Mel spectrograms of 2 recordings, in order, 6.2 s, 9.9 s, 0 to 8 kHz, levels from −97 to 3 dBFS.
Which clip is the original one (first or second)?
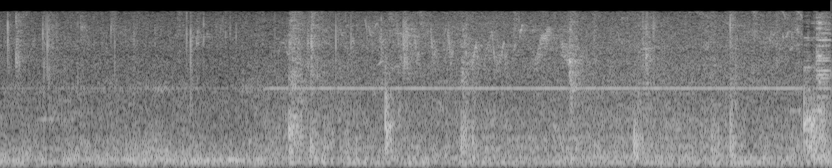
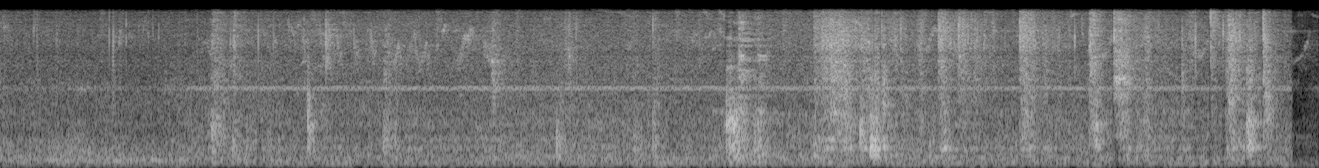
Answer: first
